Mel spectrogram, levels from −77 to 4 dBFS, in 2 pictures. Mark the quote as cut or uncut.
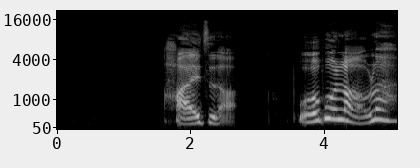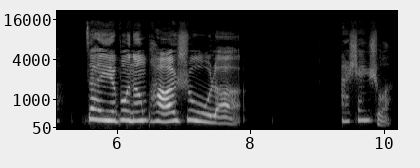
cut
